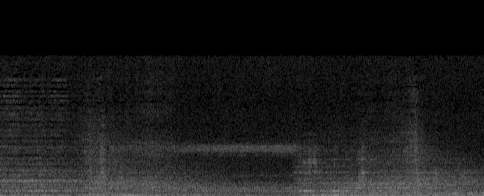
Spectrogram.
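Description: Background music from a television playing in the room: sustained droning tones, with a high steady tone joining for a second or two in the middle.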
